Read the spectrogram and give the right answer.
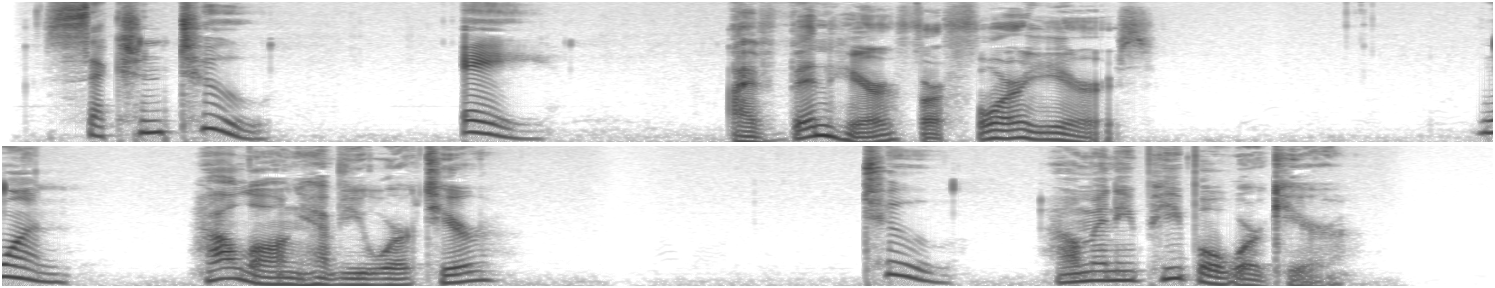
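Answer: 1: How long have you worked here?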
